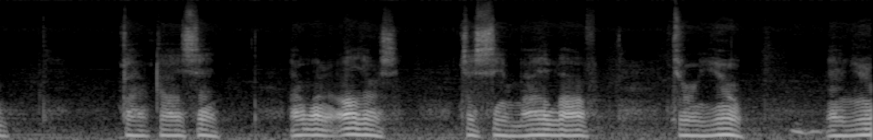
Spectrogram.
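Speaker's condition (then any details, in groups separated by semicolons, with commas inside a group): Lou Gehrig's disease; swallowing and speaking affected last, voice affected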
